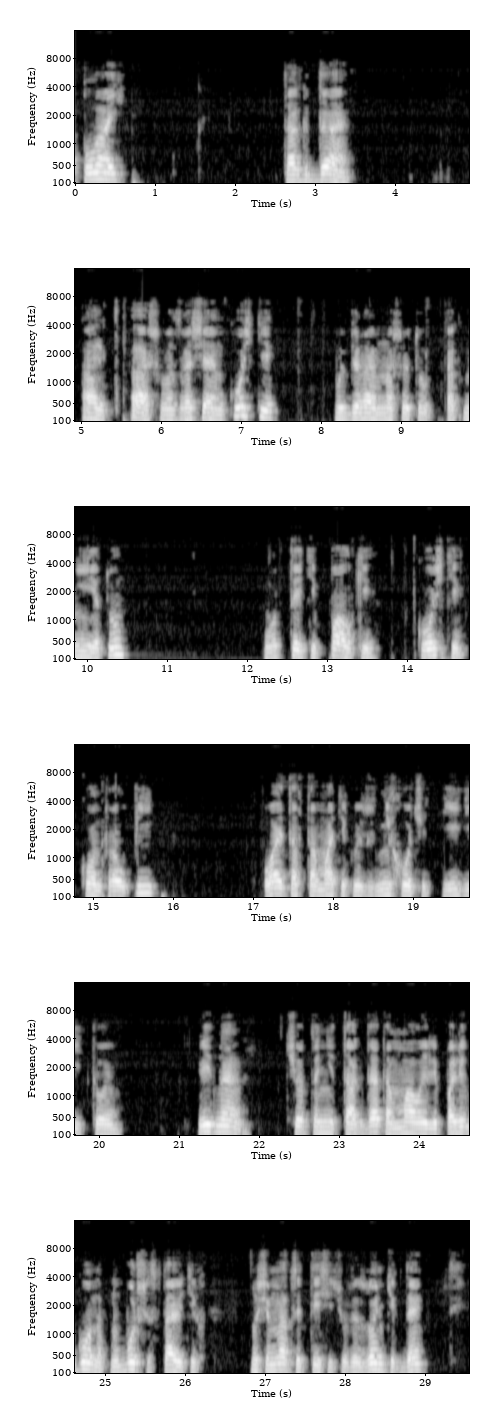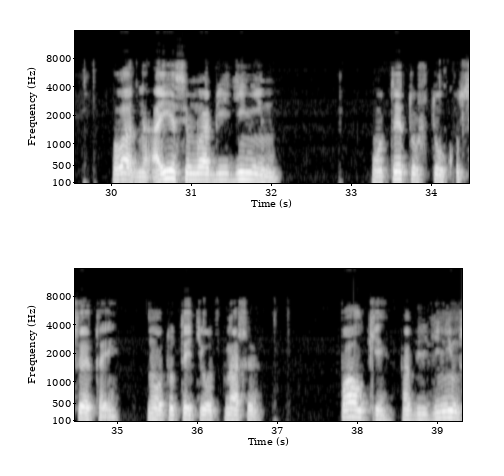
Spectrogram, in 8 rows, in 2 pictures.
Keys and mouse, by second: 5.7 alt+h, 8.0 click, 9.6-10.2 middle drag, 13.9 shift+click, 15.1 ctrl+p, 21.4-23.4 middle drag, 29.7 click, 30.6-31.5 middle drag, 36.4 click, 37.2 click.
